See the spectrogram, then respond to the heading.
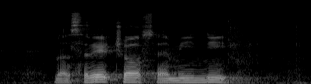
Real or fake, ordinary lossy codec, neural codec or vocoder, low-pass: fake; none; vocoder, 44.1 kHz, 128 mel bands every 256 samples, BigVGAN v2; 19.8 kHz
